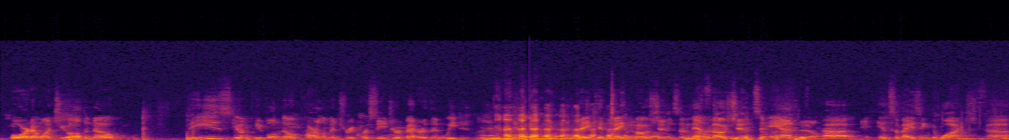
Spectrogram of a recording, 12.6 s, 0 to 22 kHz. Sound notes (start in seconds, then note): 6.0 laughter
